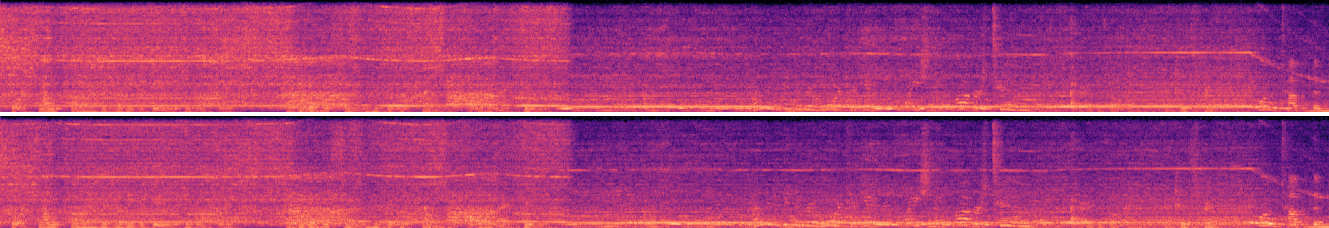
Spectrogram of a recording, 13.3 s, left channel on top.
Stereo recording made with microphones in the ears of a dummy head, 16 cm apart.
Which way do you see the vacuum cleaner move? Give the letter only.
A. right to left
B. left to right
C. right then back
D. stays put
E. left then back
D.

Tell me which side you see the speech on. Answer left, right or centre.
centre.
